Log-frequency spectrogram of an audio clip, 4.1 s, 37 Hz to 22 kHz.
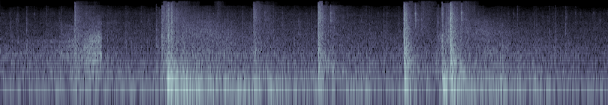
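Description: Submachine-gun bursts from an M3 grease gun in the WWII shooter Hell Let Loose, sharp repeated pops spaced irregularly over rumbling battlefield background, mid-distance and moderately loud.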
